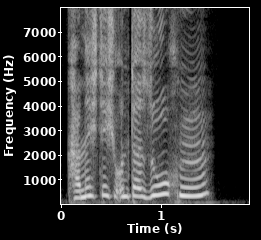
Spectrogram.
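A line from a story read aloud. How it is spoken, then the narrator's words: Called out. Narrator (German): rief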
